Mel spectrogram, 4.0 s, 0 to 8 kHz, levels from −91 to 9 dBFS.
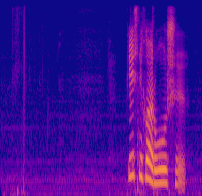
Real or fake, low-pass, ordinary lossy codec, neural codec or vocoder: real; 7.2 kHz; MP3, 64 kbps; none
